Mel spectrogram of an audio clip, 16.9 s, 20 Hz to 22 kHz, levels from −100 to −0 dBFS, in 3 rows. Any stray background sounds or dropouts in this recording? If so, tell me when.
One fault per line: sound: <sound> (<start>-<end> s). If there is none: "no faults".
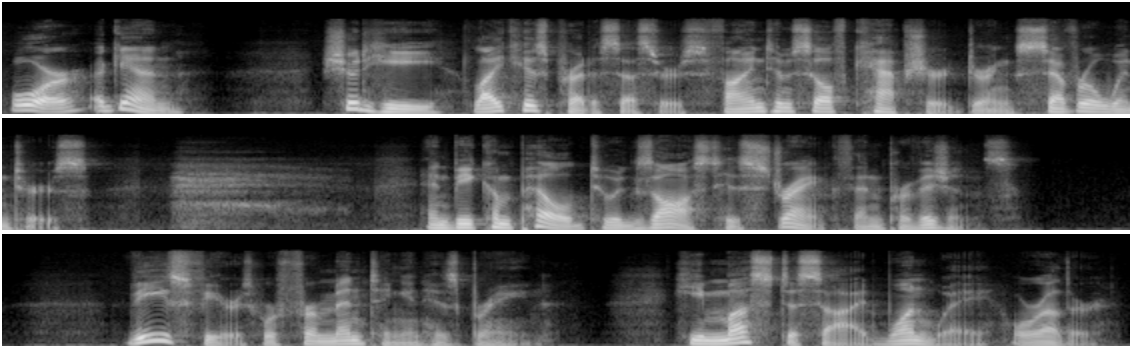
sound: sigh (6.5-7.4 s)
